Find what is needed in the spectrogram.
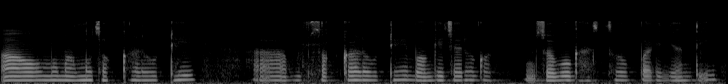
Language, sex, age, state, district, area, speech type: Odia, female, 18-30, Odisha, Cuttack, urban, spontaneous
